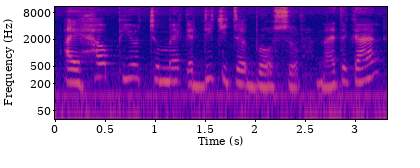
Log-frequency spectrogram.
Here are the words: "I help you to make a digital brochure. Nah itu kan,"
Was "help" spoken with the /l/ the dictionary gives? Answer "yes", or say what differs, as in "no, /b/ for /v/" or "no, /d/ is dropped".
yes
